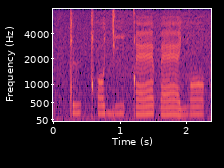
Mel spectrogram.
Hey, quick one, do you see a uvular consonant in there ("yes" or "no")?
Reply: no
